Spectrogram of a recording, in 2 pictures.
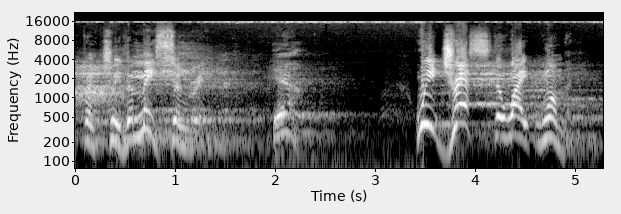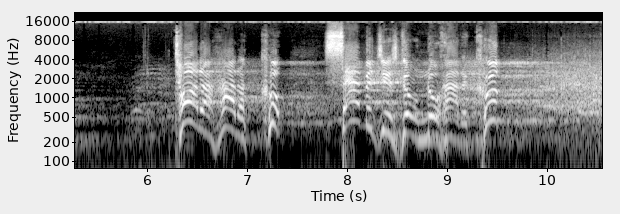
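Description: A man speaks forcefully through a microphone in a large echoing hall.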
